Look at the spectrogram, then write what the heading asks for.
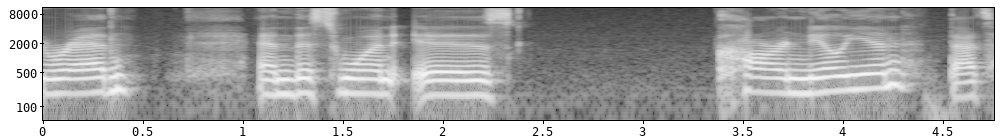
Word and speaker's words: Carnelian: like a cherry red and this one is Carnelian that's how you say it and the next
